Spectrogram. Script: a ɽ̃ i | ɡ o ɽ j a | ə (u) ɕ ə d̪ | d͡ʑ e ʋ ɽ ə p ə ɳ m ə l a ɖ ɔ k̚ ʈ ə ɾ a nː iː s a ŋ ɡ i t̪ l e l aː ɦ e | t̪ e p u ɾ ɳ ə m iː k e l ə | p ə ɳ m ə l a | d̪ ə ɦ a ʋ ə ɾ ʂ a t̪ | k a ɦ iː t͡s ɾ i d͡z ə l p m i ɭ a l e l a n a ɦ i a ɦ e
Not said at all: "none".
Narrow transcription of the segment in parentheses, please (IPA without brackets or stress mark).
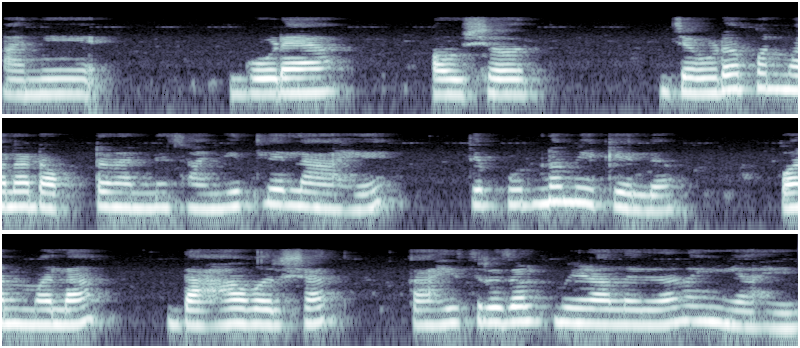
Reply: w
